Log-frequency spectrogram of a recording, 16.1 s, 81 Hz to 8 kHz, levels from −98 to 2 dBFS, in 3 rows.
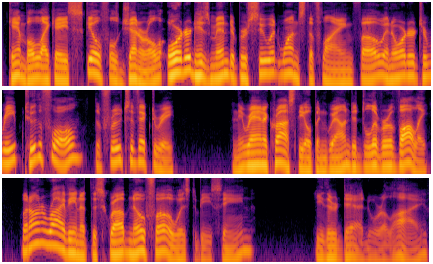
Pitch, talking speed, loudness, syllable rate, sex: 125 Hz, 200 wpm, -20 LUFS, 5.2 syllables/s, male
